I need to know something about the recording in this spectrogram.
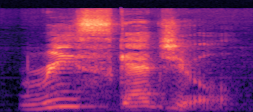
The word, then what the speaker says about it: reschedule: in the word okay another word we can look at is reschedule ran schedule so you can hear ran casual the pronunciation and then you see in bold they have the sched reschedule reschedule so you can see the strong pronunciation um so if you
